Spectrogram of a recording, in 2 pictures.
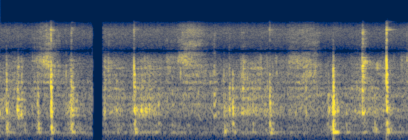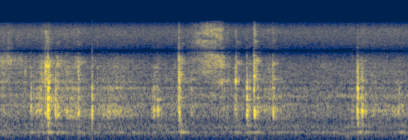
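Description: Sewer inspection camera's push cable being fed by hand into a drain line: irregular light clicks, knocks and rubbing as the rod and camera head advance, over a faint steady hum.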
